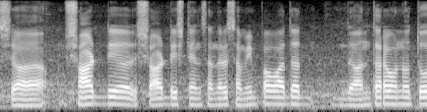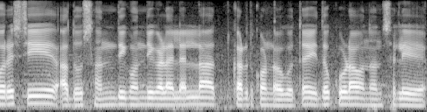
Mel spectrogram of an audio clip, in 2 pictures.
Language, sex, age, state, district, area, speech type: Kannada, male, 18-30, Karnataka, Yadgir, rural, spontaneous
